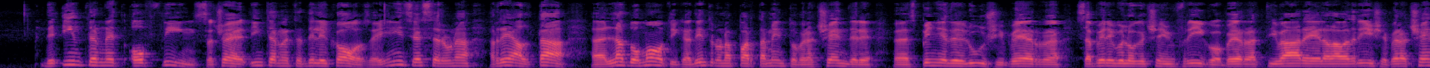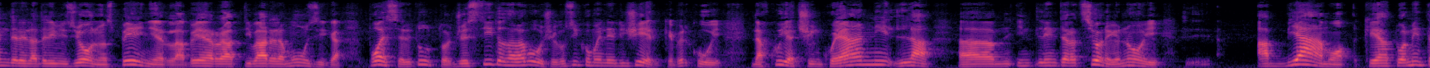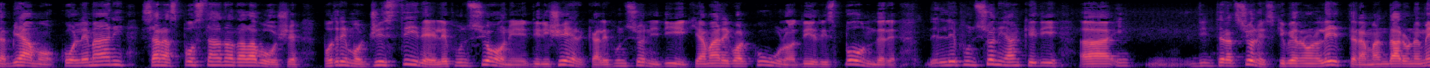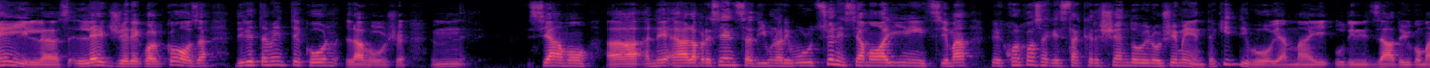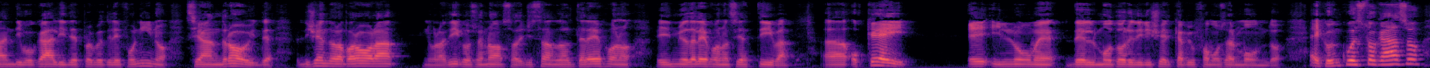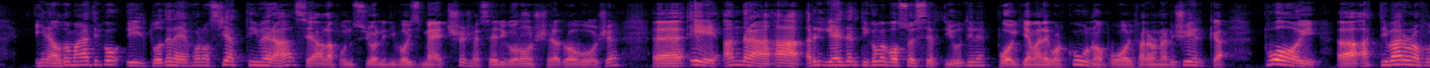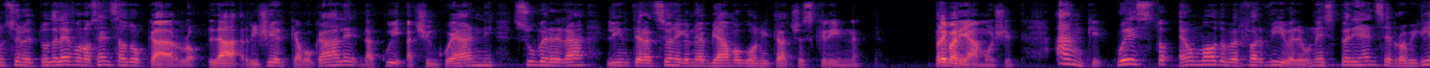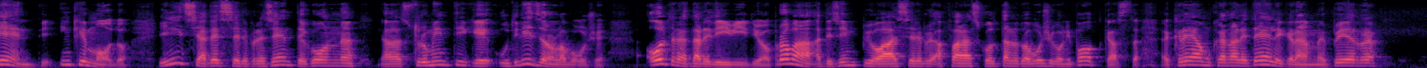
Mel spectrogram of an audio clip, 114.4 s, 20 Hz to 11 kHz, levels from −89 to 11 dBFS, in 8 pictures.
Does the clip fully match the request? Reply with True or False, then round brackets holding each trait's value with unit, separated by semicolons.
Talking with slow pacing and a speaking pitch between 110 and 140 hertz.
False (150 wpm; 135 Hz)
